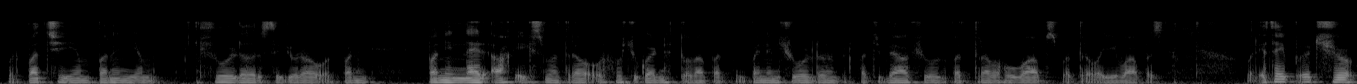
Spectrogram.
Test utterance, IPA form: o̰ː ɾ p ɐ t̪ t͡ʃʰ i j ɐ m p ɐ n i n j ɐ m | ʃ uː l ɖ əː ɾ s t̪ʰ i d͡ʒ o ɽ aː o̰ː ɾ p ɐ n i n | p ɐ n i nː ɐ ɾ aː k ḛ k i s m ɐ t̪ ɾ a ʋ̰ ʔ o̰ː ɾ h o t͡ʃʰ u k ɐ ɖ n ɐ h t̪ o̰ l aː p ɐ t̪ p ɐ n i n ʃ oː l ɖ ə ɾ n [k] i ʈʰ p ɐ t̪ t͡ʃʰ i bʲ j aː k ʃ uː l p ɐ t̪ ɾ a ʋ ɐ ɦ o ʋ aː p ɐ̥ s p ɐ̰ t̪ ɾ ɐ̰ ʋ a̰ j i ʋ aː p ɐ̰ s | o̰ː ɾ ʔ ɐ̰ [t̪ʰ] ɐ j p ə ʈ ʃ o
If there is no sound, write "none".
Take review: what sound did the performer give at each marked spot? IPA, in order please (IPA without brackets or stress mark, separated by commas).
p, t̪ʰ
